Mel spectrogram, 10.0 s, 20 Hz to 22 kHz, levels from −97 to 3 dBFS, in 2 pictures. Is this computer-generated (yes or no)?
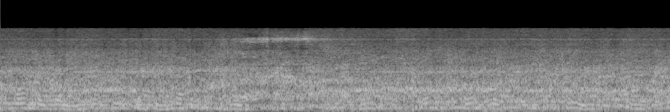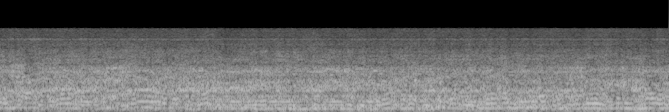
yes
